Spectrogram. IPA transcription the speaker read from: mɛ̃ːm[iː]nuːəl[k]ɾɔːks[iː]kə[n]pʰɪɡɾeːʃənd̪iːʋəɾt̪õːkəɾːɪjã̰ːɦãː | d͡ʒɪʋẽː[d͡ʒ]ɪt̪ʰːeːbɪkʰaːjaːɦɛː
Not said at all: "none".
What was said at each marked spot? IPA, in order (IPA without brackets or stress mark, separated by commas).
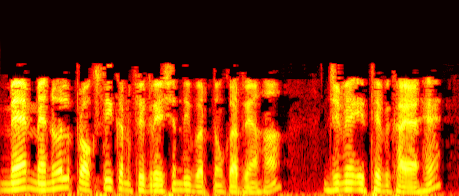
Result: ɛː, p, iː, n, none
